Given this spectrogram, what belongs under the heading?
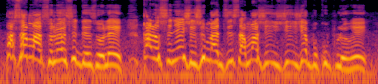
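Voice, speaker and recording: Woman street preacher, very high and bright, fervent and scolding, heavy on repetition and rhetorical questions, recorded outdoors at a beach with faint traffic behind. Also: sing-song, fast. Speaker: preacher delivering a prophetic message. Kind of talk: impassioned outdoor preaching to camera.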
